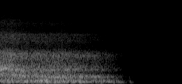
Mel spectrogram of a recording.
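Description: A man imitates breathing out onto people: one soft, breathy exhale lasting about a second that tapers away into silence.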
